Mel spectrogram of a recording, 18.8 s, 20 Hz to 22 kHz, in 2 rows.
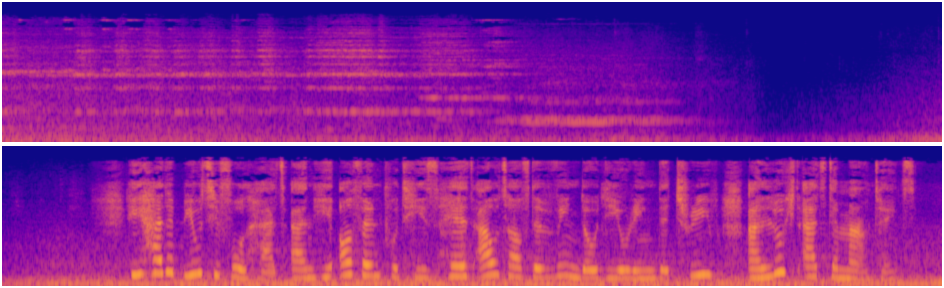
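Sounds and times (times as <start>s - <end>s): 
high sustained metallic squealing tones: 0.0s - 7.2s
train rumbling along the rails: 0.0s - 7.4s, 8.8s - 18.7s
speech: 10.6s - 18.6s.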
